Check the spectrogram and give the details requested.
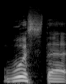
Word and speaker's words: Worcester: Worcester is westerire except it's pronounced Worcester.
